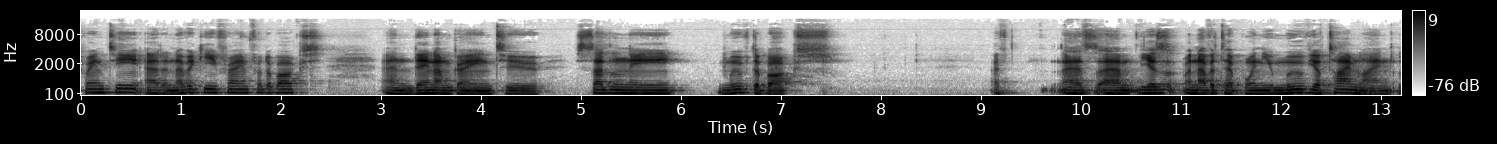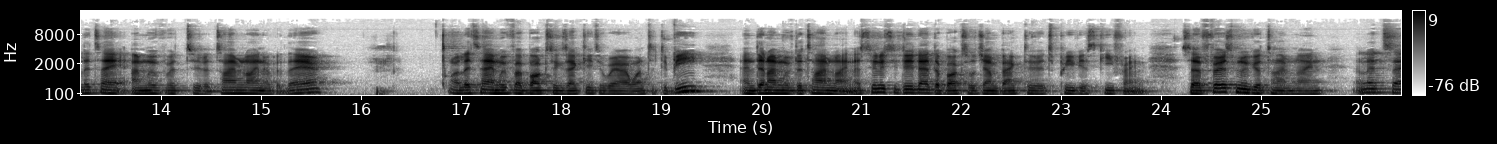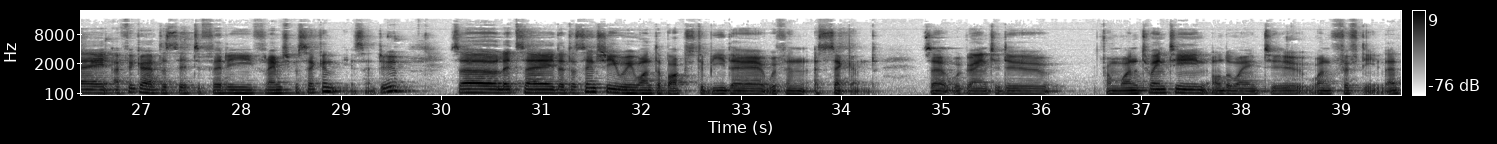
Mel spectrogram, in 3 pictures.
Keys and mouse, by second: 1.5 click, 2.1-4.4 middle drag, 13.5-16.0 drag, 18.0-20.2 drag, 31.0-32.5 drag.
